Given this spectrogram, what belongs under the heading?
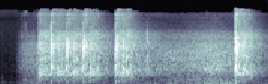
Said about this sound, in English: Gunfire echoed through the streets of Thousand Oaks, California, as police raced to the scene of the latest American massacre.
